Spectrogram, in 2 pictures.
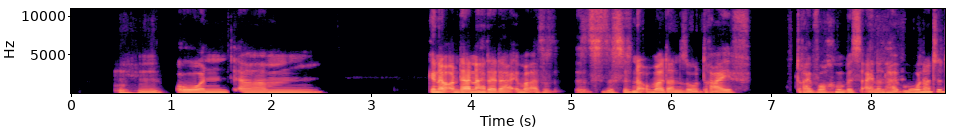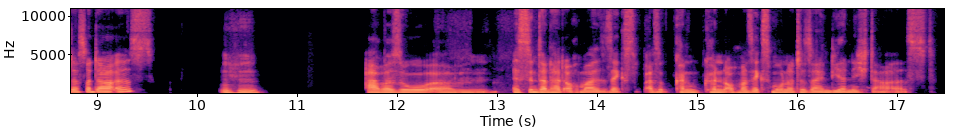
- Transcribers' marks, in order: other background noise; drawn out: "ähm"
- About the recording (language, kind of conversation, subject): German, advice, Wie belastet dich eure Fernbeziehung in Bezug auf Nähe, Vertrauen und Kommunikation?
